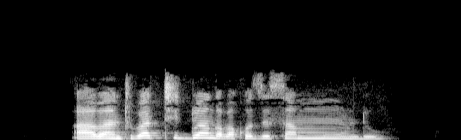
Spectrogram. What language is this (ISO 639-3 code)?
lug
